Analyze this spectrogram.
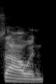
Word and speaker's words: Samhain: Pronounced Samhain. I'm pronouncing wrong. Samhain is actually pronounced Samhain.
